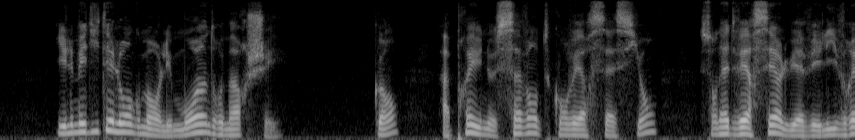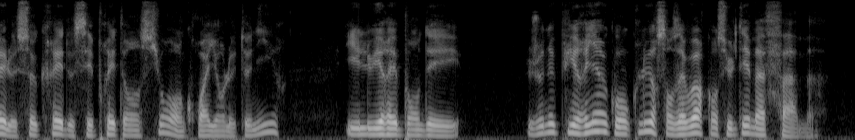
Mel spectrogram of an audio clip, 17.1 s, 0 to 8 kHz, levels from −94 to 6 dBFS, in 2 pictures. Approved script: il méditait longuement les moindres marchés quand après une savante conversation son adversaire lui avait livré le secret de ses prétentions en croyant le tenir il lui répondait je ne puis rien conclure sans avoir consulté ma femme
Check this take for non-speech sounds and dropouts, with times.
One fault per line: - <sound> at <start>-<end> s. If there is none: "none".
none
